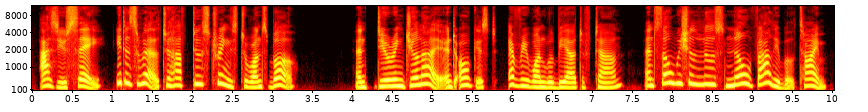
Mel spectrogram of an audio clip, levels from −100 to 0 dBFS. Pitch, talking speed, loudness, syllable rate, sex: 260 Hz, 190 wpm, -19 LUFS, 4.8 syllables/s, female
